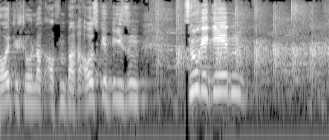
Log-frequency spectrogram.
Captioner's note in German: Beifall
